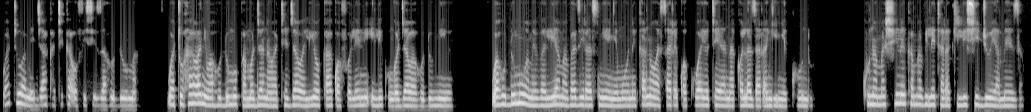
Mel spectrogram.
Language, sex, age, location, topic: Swahili, female, 18-24, Kisumu, government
